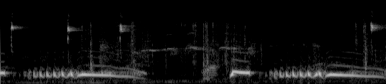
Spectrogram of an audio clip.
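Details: Puter dove giving its lure call, low rolling coos that pulse quickly then stretch into a long falling note, separated by a short sharp upslurred syllable, with faint high chirps in the background.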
